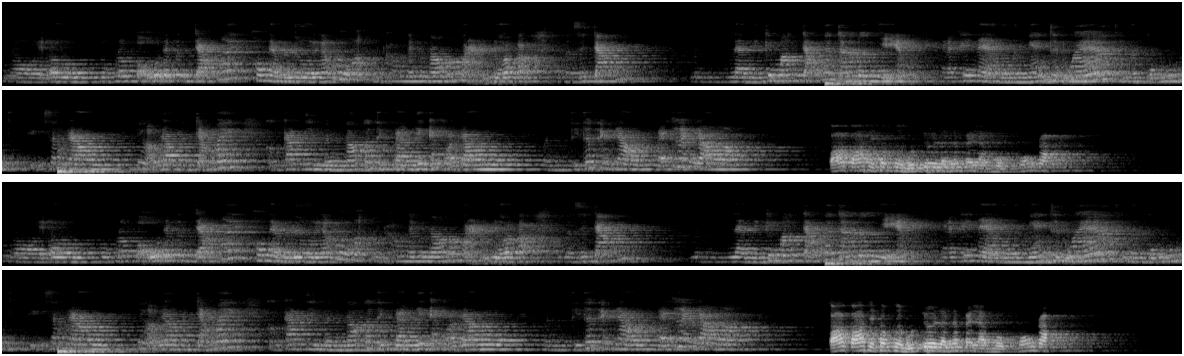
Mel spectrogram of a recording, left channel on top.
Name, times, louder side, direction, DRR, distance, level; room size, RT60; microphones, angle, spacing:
voice 1, 0.1-6.3 6.9-9.1 9.4-12.9 13.1-19.2, left 1 dB, 50° left, -4 dB, 1.5 m, -30 dB
Drum, 8.2-9.7 12.3-14.5, equal, 65° left, 0.8 m, -34 dB
voice 2, 20.1-22.3, right 5 dB, 45° right, 7 dB, 0.4 m, -20 dB
8.8 x 3.4 x 3.3 m, 1.3 s
head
